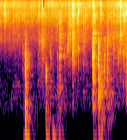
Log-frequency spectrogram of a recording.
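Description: Onions frying in a pan, with a steady sizzle under several sharp stirring scrapes and clinks of utensil on metal, close and moderately loud.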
